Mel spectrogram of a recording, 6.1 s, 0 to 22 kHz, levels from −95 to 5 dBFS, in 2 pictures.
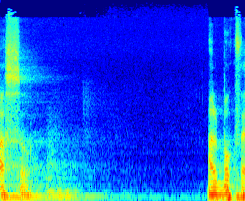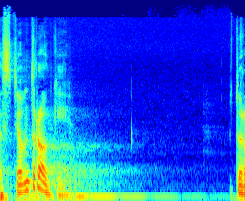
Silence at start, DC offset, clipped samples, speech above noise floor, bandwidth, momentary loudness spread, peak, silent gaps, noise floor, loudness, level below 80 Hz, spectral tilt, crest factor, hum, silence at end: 0 s; under 0.1%; under 0.1%; 40 dB; 19.5 kHz; 22 LU; -2 dBFS; none; -58 dBFS; -20 LUFS; -30 dBFS; -5.5 dB/octave; 20 dB; none; 0 s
